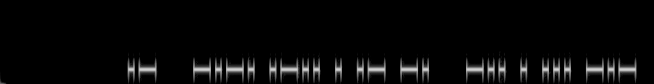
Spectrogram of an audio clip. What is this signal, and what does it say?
Morse code, heard as a keyed tone, about 22 wpm, 700 Hz. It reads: A CLEAN DESK
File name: Difficult Sentences with Hints - 22wpm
